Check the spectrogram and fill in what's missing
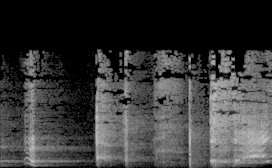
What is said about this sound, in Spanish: no es que tenga coronavirus, es que me vino la tos.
